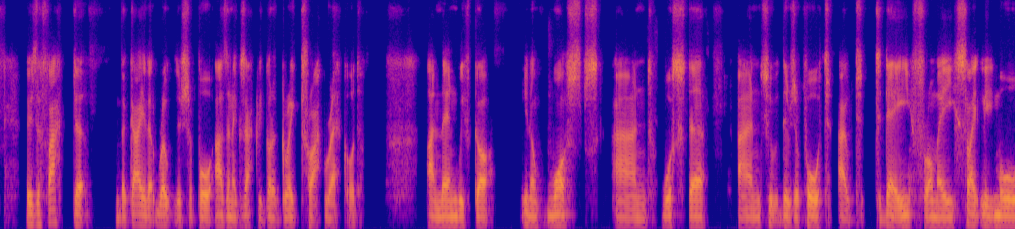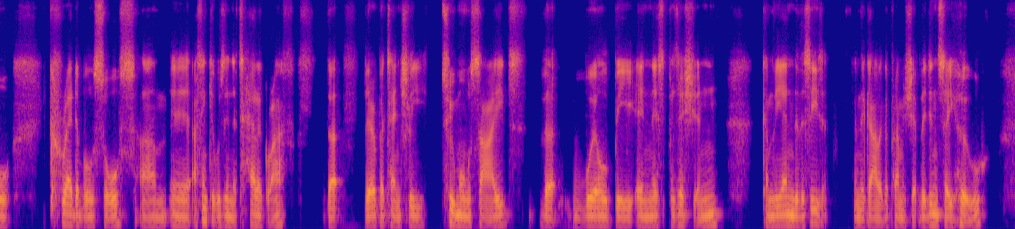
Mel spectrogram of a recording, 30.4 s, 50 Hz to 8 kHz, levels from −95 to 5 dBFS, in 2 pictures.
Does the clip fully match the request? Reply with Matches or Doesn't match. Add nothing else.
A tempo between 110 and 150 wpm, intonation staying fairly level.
Matches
